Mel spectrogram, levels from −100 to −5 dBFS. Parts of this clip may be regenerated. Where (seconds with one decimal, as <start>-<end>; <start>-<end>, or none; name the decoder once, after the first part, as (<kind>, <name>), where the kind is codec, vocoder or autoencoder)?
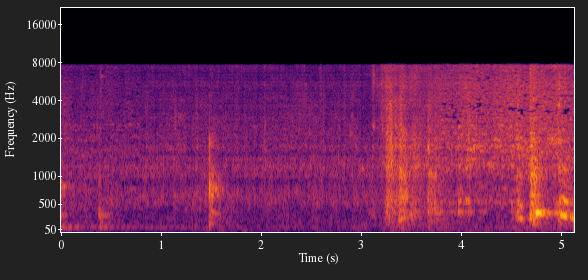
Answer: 0.8-3.8 (codec, HILCodec)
